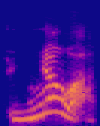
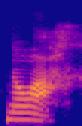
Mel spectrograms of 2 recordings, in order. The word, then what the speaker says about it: Noach: figure who we know by the name of noah but the correct pronunciation of his name is noah so let's get started all right going a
